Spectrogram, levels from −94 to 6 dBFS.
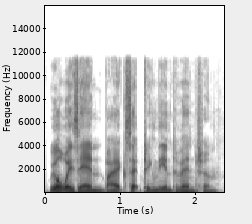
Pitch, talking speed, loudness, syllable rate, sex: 120 Hz, 175 wpm, -20 LUFS, 5.9 syllables/s, male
